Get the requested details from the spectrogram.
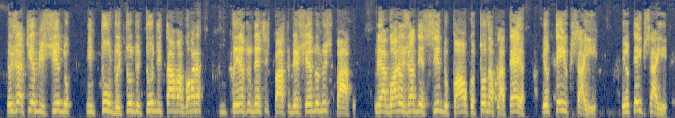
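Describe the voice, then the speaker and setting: A man speaks with a high pitch. His pitch variation is ordinary. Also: moderate pace. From Minas Gerais, Brazil. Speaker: theatre director and teacher. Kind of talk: interview answer. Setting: video call.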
